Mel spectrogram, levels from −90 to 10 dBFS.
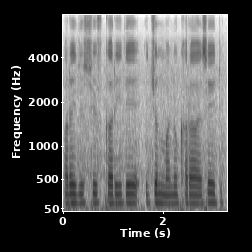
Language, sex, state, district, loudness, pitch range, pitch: Nagamese, male, Nagaland, Dimapur, -16 LUFS, 135-140 Hz, 135 Hz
